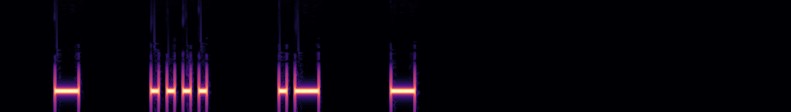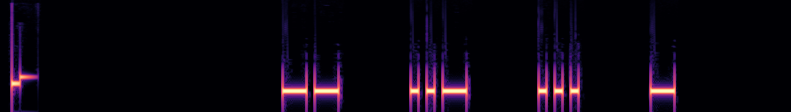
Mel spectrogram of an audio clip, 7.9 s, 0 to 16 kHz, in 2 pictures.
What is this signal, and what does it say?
Morse code, heard as a keyed tone, about 30 wpm, spaced as for 17 wpm, 700 Hz. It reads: THAT MUST
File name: course / 30:10wpm / 237 Lesson 38f - Letter q - Words 30wpm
